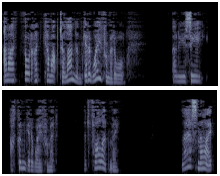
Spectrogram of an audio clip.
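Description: A woman reading a storybook, playing a distraught young married woman who is frightened, halting and agitated. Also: mid-range voice, lively intonation, a little mellow, breathy edge, dry recording, dull audio, pitched above the performer's own voice. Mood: nervous, agitated. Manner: agitated, halting, rushing in bursts.

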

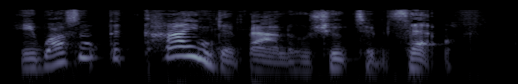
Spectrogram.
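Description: A woman voicing a composed, brisk older lady of the house in an audiobook, firm and matter-of-fact. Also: low voice, huge pitch swings, fairly bright tone, slightly rough, no room sound, clean studio sound, full character voice. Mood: sensible, dismissive. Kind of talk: audiobook character dialogue.

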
